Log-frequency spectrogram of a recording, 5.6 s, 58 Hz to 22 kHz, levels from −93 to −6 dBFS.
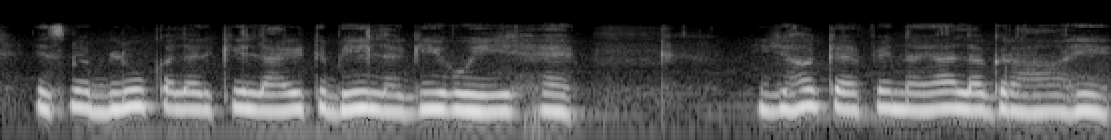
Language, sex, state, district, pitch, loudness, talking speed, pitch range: Hindi, female, Bihar, East Champaran, 215 Hz, -27 LUFS, 175 wpm, 200-225 Hz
